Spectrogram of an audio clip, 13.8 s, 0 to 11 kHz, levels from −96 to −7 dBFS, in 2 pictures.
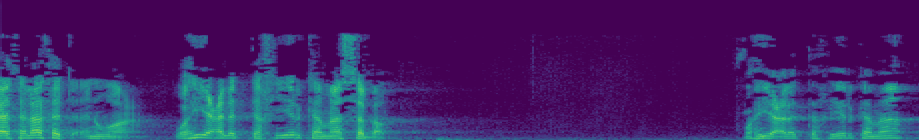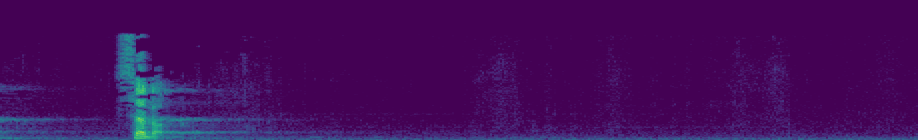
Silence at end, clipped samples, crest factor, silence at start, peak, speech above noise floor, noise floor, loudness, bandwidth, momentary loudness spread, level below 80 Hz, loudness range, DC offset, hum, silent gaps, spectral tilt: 5.45 s; under 0.1%; 28 dB; 0 s; -8 dBFS; 41 dB; -72 dBFS; -31 LUFS; 8.4 kHz; 12 LU; -68 dBFS; 7 LU; under 0.1%; none; none; -4 dB/octave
